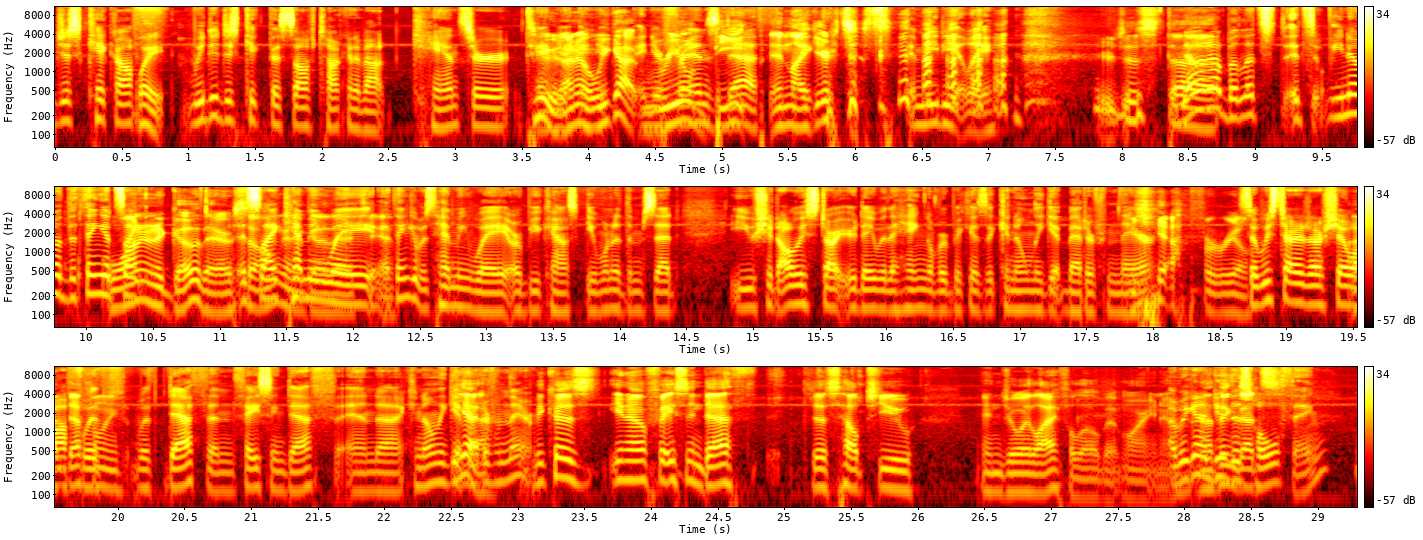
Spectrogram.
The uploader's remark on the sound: sit outside on a hot New Orleans night and share a drink or 8.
